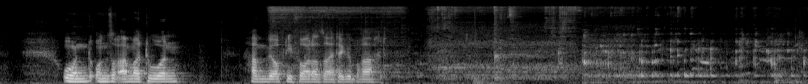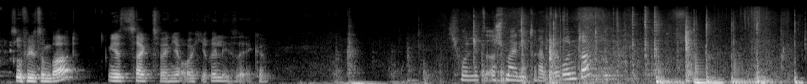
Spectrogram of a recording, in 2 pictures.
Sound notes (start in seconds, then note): 5.6 rippling water; 14.4 casual music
